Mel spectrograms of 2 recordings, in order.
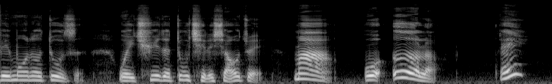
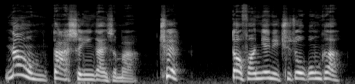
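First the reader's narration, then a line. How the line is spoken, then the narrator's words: Shouting. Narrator (Chinese): 吴梦玲对着菲菲喊道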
